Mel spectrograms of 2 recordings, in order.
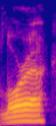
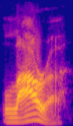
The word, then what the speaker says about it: Lara: of dish you have Laura and I I just realized after watching the episode I've been pronouncing Laura's name wrong for the last 10 weeks it's Lara La Lara I guess so Lara Amanda and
